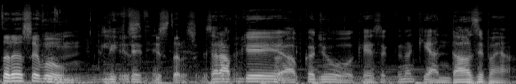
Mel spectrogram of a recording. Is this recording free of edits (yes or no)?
yes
